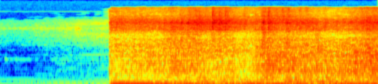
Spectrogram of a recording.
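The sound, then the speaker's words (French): After a half-second of faint low hum, a loud, constant engine roar kicks in abruptly, a heavy rumbling drone of a cruise ship's engine heard from a cabin right next to the engine. “Écoutez bien, elle est collée au moteur.”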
